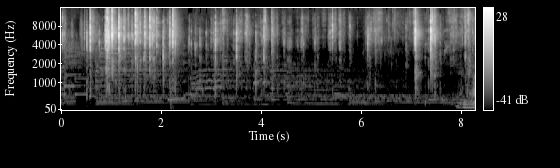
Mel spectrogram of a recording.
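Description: Crinkly tapping and rustling of packaging as a Motorola Edge 60 Fusion phone is unwrapped, with scattered close clicks and crackles over faint background music.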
